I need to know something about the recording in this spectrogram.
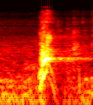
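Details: Puppy frustrated at not being allowed to chew a hand gives a single sharp yappy bark, a brief loud burst that falls in pitch, leaving a faint tonal ring afterward, indoors with quiet background.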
